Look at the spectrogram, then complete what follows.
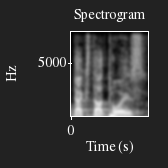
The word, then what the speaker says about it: dex.toys: Okay, so this is called dex.toys. Link below. Rhymes with sex toys.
